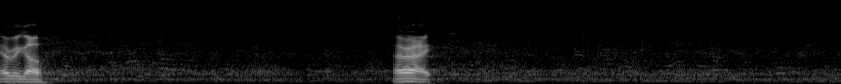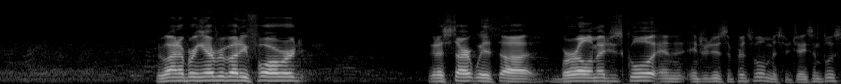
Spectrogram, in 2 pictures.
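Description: A man speaks calmly through a microphone in a large echoing hall.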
